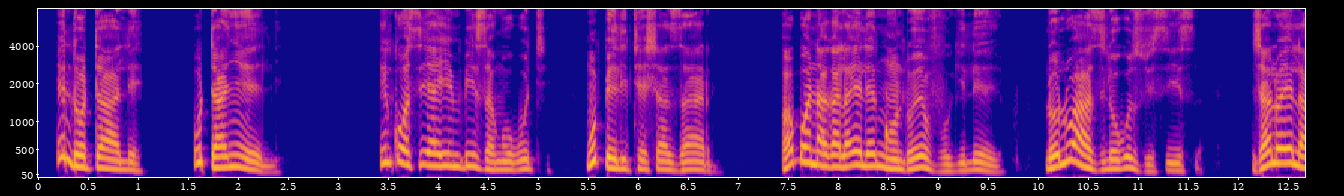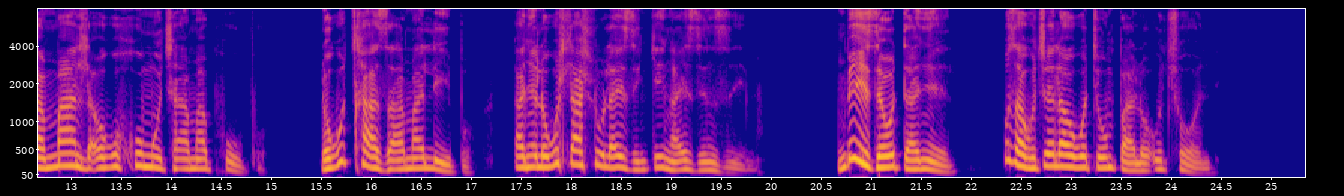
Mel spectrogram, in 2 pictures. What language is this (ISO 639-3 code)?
nde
